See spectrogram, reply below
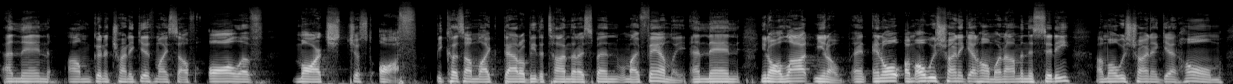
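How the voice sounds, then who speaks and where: A man with a New York accent hosting a comedy podcast, talking in a rambling, jokey way with quick asides. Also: medium pitch, fairly even intonation, clear, resonant tone. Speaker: podcast host. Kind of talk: casual comedic chat.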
